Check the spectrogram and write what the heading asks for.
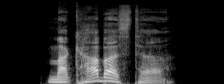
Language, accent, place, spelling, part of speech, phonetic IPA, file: German, Germany, Berlin, makaberster, adjective, [maˈkaːbɐstɐ], De-makaberster.ogg
- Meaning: inflection of makaber: 1. strong/mixed nominative masculine singular superlative degree 2. strong genitive/dative feminine singular superlative degree 3. strong genitive plural superlative degree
